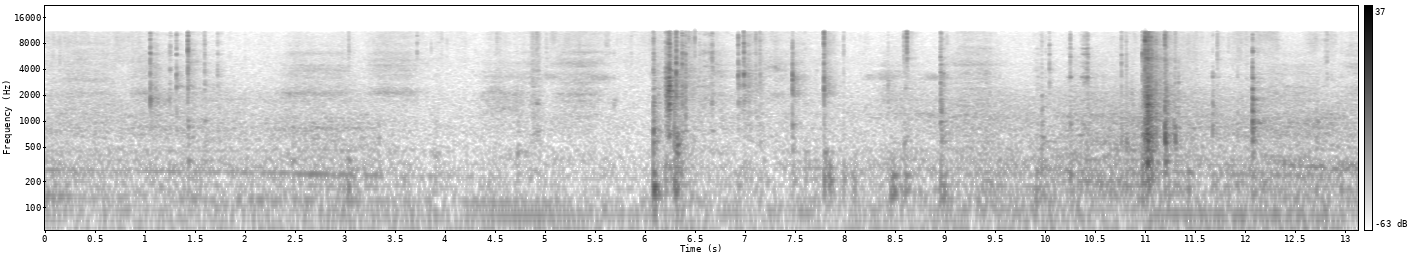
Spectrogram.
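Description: A metal tool scrapes and clicks against a metal housing.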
